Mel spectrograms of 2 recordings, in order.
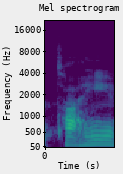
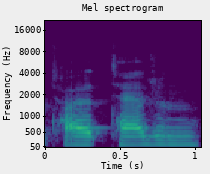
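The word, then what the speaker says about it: Tajín: It's a J, and I presume it's pronounced in Spanish, so I say it that way.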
